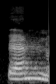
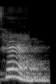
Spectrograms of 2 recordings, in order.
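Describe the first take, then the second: First: The first p has no puff of breath. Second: The first p has a strong puff of breath. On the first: The speaker calls it wrong. "প্যান নয়" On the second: The speaker calls it right. "ফ্যান প্যান নয় ফ্যান"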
